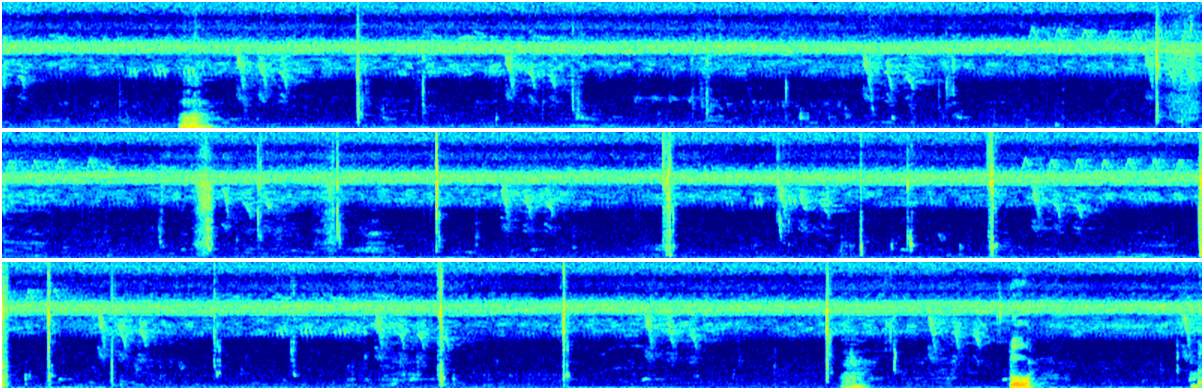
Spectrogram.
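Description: Faint, steady high-pitched drone of insects, with scattered short, sharp clicks and smacks of a man eating close to the microphone. A brief hummed 'mm' comes near the start and a short word near the end.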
